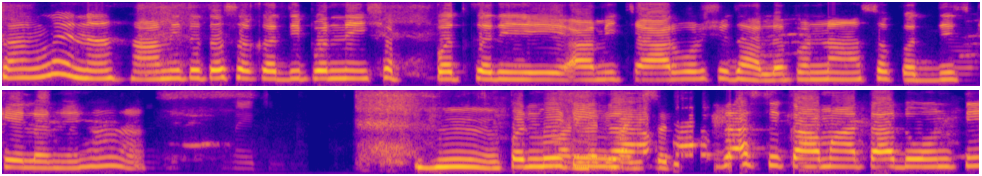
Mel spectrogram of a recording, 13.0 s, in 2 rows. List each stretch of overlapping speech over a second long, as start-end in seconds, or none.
none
